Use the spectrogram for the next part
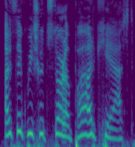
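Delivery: slow mocking impression; mocking copycat. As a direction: drag it out like someone with no ideas. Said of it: "it's so annoying when people are like".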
